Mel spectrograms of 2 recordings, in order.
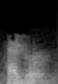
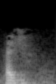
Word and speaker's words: Hajar: Only we called her Hagar. And that's okay, because in Cairo, Egypt, they also say Hagar. But we say Hajar. Different way to pronounce the G.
